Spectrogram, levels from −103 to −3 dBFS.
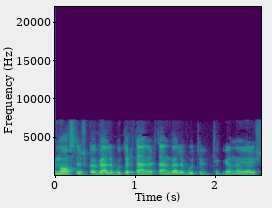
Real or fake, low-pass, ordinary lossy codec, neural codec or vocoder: real; 7.2 kHz; MP3, 48 kbps; none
